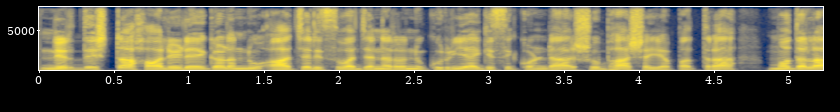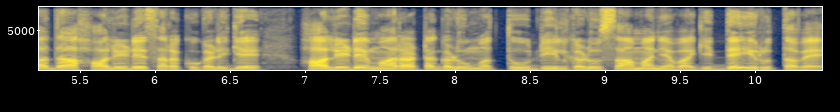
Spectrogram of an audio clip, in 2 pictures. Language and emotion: Kannada, neutral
